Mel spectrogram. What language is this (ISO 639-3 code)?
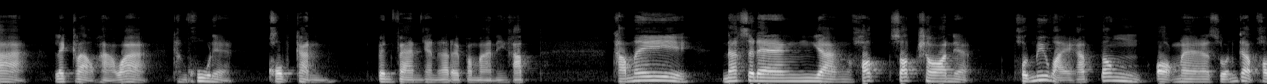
tha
